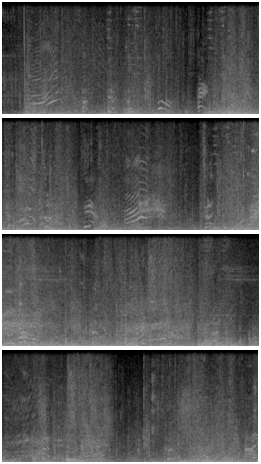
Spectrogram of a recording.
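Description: Swords clash and slash in rapid combat.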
